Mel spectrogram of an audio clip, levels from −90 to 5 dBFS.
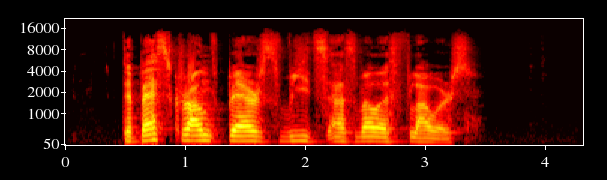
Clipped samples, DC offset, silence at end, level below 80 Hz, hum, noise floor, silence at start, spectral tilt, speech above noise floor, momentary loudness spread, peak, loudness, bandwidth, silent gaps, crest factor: under 0.1%; under 0.1%; 0.95 s; -68 dBFS; none; -78 dBFS; 0.5 s; -3.5 dB/octave; 55 dB; 14 LU; -4 dBFS; -22 LUFS; 15 kHz; none; 20 dB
